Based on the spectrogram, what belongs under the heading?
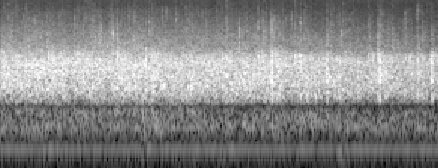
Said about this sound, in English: Let's give Tim Clark a round of applause.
